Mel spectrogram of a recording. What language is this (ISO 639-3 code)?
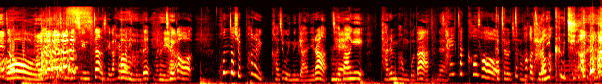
kor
